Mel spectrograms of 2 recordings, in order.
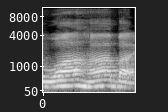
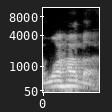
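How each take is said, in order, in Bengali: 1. হরকতগুলো লম্বা করে টেনে বলা হয়। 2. হরকতগুলো ছোট ও দ্রুত করে বলা হয়। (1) "এরকম না" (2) "দ্রুত বলবেন"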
